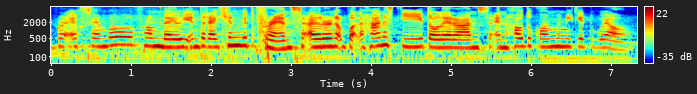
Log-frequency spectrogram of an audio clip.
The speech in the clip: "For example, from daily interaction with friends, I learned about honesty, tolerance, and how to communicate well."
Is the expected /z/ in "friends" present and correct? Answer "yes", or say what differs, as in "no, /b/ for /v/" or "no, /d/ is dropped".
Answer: no, /s/ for /z/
